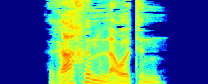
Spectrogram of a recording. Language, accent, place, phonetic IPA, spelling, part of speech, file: German, Germany, Berlin, [ˈʁaxn̩ˌlaʊ̯tn̩], Rachenlauten, noun, De-Rachenlauten.ogg
- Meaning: dative plural of Rachenlaut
